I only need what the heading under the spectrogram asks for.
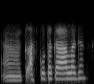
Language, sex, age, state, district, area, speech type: Kashmiri, female, 30-45, Jammu and Kashmir, Kulgam, rural, conversation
